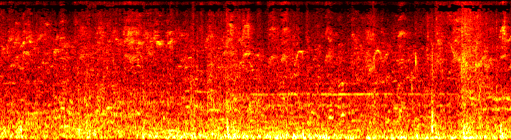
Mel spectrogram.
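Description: A handcart's wheels rattle and rumble over paving stones.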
